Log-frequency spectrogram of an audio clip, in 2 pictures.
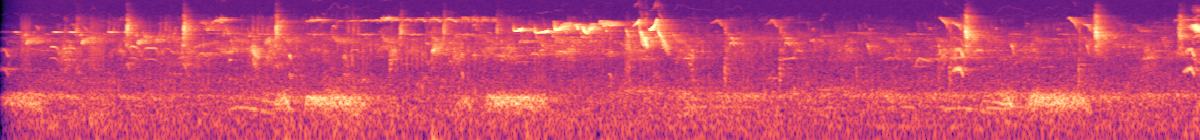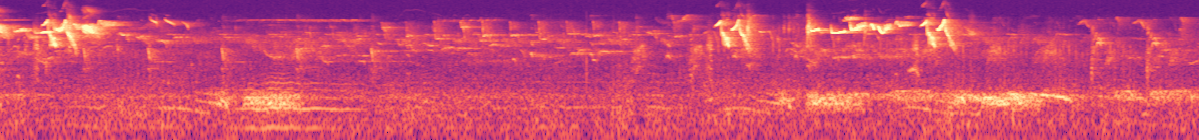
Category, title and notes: Soundscapes > Nature
Ambient soundscape of a Polish forest. Recorded in Poland, this track features various birdsong and natural background sounds typical for a forest environment. No human noise or mechanical sounds. Effects recorded from the field.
